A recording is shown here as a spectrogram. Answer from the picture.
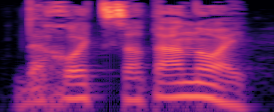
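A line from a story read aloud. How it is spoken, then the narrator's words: Hoarse rasp. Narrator (Russian): прохрипел Франциско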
